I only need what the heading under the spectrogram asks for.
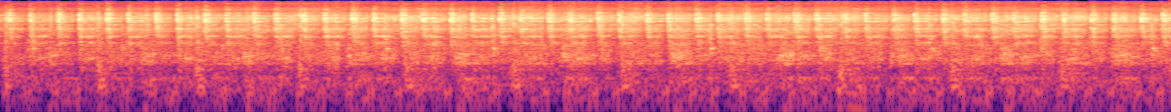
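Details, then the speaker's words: Old engine with rebuilt rings, running beside a steam boiler: a loose, uneven tapping about four per second, following the engine's stroke, over loud steam hiss. The owner suspects the wedge has come loose on the rod, not confirmed. "So, I like this engine. It's a really nice engine. I just don't like that noise."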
